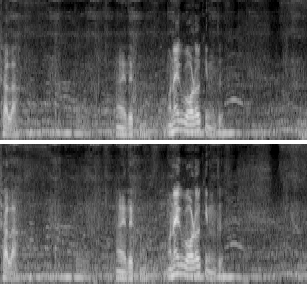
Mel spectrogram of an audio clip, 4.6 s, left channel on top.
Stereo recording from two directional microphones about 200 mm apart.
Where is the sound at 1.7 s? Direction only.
10° left (ahead or behind).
